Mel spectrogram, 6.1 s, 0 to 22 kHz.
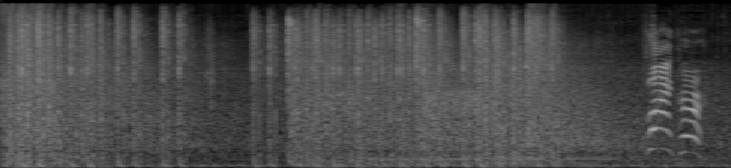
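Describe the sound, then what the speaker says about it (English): Sustained gunfire in Cyberpunk 2077, a dense barrage of rapid shots fired nearby, continuing steadily, with voiced shouts and brief chirping effects near the end. "Enemy contact! Opening fire!"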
